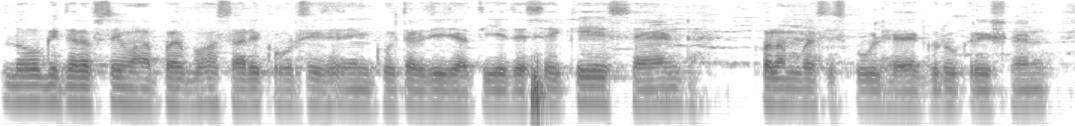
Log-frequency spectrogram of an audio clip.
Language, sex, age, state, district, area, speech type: Urdu, male, 30-45, Delhi, Central Delhi, urban, spontaneous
